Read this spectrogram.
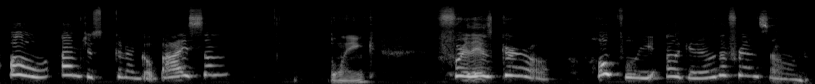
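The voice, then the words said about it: Mock voice of younger self. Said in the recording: “this is my 16-year-old impersonation of myself”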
